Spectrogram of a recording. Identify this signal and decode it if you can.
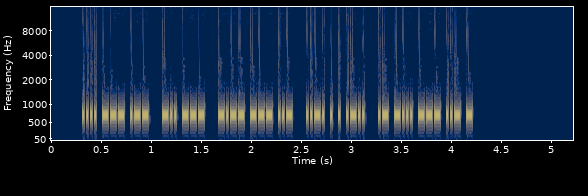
Morse code, heard as a keyed tone, about 60 wpm, 700 Hz. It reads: HOW DO YOU FEEL ABOUT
